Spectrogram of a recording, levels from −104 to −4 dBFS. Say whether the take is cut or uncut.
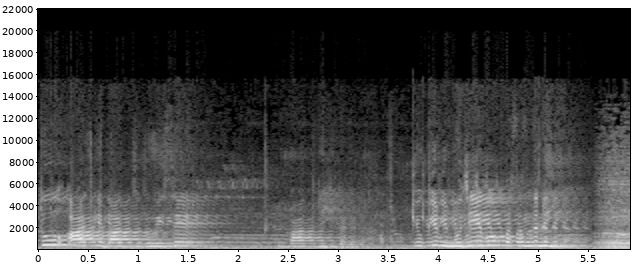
uncut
